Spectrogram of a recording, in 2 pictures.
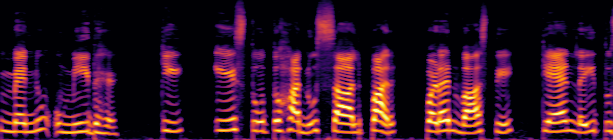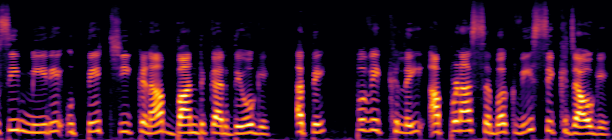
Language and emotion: Punjabi, disgusted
